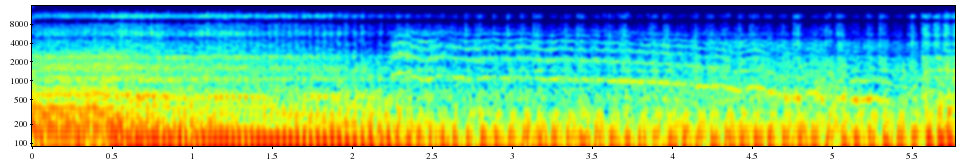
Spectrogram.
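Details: 2015 Polaris RZR XP4 1000: thin whine dropping in pitch as engine slows off throttle, over the motor; from gearbox/transmission/clutch drivetrain, exact source unknown.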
